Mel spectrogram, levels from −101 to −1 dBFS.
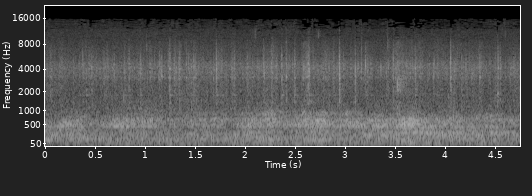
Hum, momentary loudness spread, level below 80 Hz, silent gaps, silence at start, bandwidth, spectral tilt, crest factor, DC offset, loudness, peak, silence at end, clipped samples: none; 4 LU; -58 dBFS; none; 0 s; 15.5 kHz; -3.5 dB/octave; 22 dB; under 0.1%; -39 LUFS; -18 dBFS; 0 s; under 0.1%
